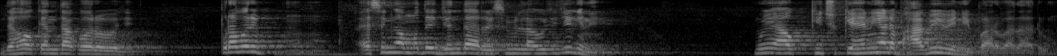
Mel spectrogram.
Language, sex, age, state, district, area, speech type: Odia, male, 18-30, Odisha, Subarnapur, urban, spontaneous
